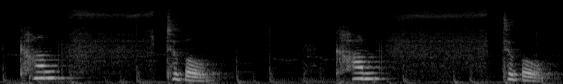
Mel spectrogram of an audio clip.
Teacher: this word just like vegetable has an extra vowel in there that we don't need to pronounce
